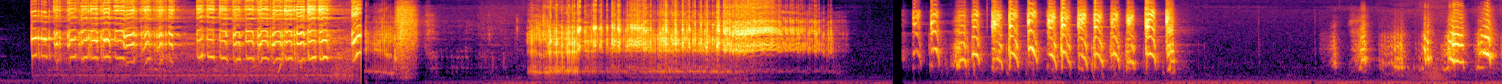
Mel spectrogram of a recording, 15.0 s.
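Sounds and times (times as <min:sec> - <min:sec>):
alpaca shrill squeaky call: 0:00.3 - 0:03.6
squirrel chirping calls: 0:00.3 - 0:03.6.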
